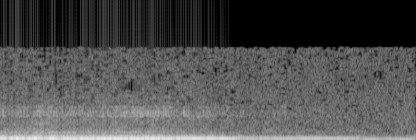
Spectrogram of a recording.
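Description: car engine driving away

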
